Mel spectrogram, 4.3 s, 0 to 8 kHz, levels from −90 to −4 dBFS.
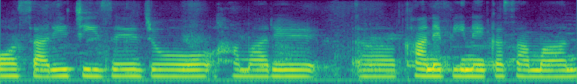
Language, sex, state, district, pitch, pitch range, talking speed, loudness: Hindi, female, Himachal Pradesh, Shimla, 190 Hz, 185-195 Hz, 140 wpm, -16 LUFS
